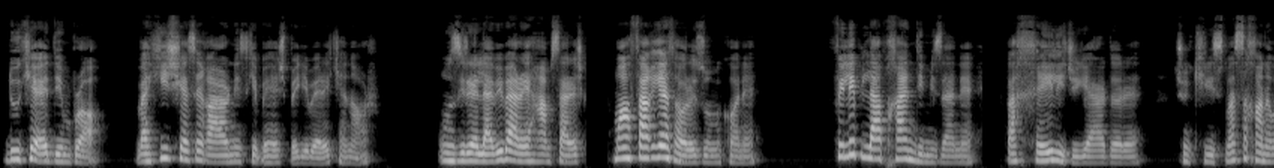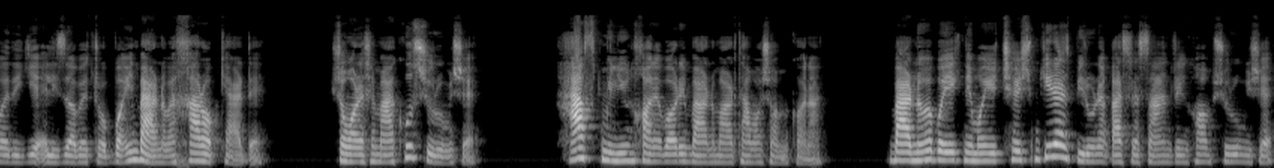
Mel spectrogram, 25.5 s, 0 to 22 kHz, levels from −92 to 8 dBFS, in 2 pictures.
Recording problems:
none

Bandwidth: 14.5 kHz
